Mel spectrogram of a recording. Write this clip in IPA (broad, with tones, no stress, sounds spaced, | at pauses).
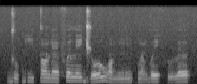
d u˨ ɓ iː˧ t ɔ̃˧ l ɾ ɛ̃˨ f ə˧ l e˧ d͡ʒ oː˨˦ w ɔ̃˨ n ĩ˨ ɾ ĩ˨˦ kʷ ã˨ ɡʷ eː˧ h u˨ l ə˦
